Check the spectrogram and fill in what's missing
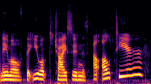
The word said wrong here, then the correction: Atelier: Oh, Atelier? that's it.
